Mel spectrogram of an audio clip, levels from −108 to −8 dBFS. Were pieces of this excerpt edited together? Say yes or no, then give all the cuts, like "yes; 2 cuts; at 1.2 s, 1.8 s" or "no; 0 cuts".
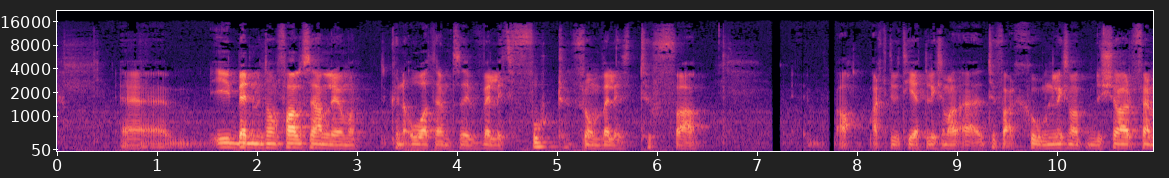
no; 0 cuts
